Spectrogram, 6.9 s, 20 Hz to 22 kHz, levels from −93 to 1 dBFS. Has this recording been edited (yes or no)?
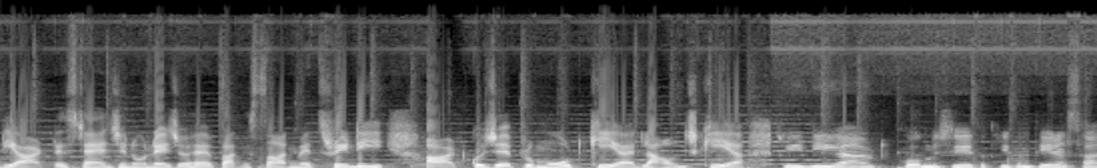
yes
